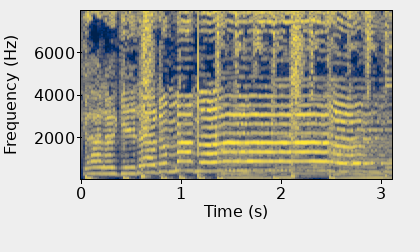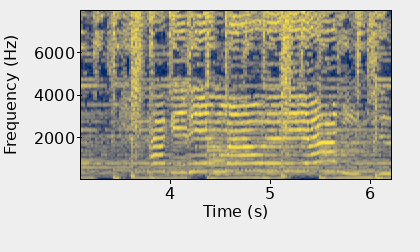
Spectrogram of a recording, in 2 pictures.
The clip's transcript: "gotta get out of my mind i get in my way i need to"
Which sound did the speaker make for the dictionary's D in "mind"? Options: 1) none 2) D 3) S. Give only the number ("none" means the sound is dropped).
1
